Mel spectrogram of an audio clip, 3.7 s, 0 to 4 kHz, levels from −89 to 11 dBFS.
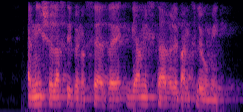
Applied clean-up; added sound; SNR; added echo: neural separator model SepFormer DNS4.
